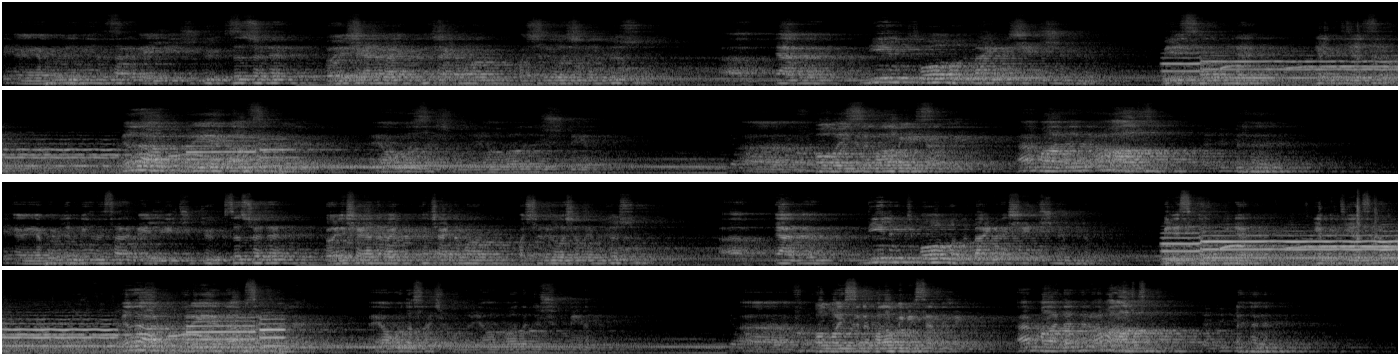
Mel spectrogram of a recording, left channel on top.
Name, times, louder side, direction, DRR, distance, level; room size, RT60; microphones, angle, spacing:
voice 1, 0.1-2.8 3.2-6.4 7.2-8.3 8.6-10.9 11.6-12.5 13.1-13.9 15.1-17.0 17.6-19.9 21.3-23.6 24.1-25.5 26.3-26.6, right 1 dB, 65° right, 0 dB, 5.6 m, -34 dB
sound 1, 2.9-21.2, left 1 dB, 55° left, 1.9 m, -44 dB
sound 2, 11.6-16.8, right 7 dB, 85° right, 0.5 m, -29 dB
voice 2, 21.2-23.1 24.1-25.5 26.0-26.6, equal, 15° right, -2 dB, 3.2 m, -46 dB
26.5 x 25.5 x 5.6 m, 2.8 s
head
